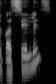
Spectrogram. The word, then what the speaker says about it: Vasilis: the try the first name was fine it's vasilis it's i i did the case out but i mispronounced it yep it's a tough one anyway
